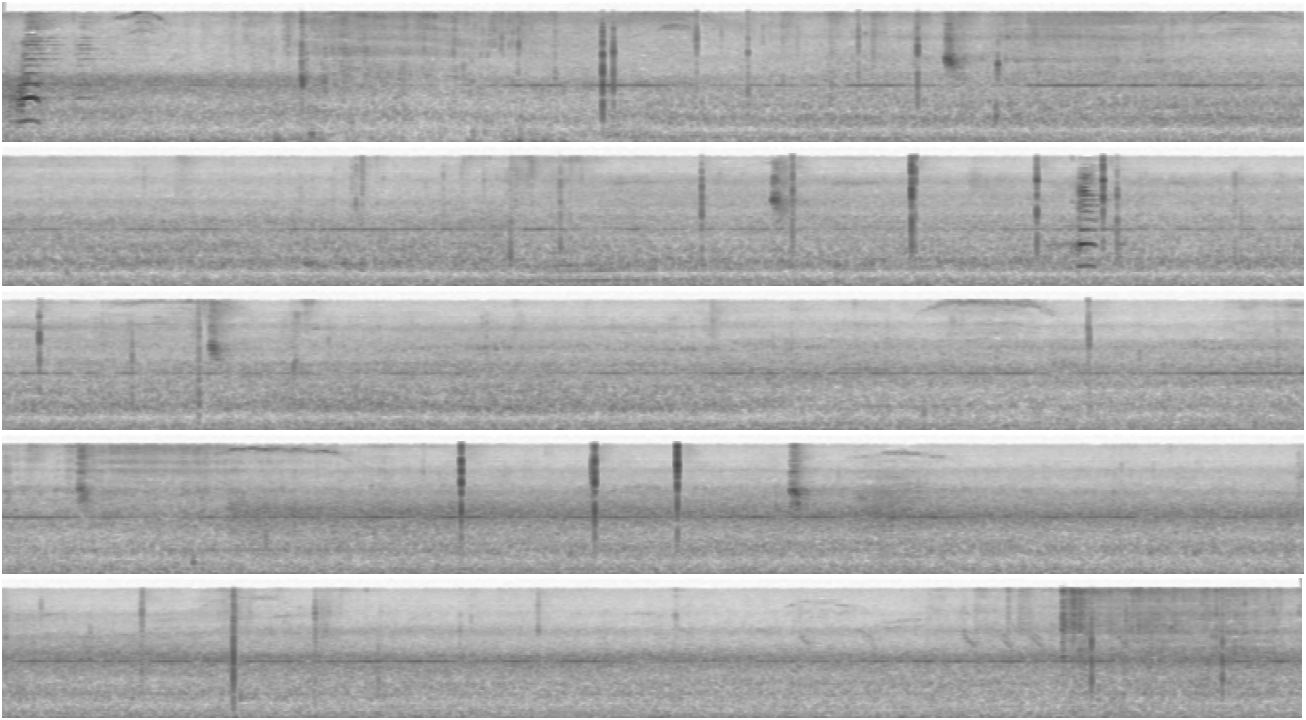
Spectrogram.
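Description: Canada geese honking a few times, once near the start and again about twelve seconds in, over a steady low rumble with a faint steady high tone.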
